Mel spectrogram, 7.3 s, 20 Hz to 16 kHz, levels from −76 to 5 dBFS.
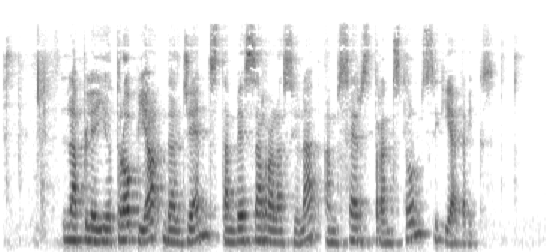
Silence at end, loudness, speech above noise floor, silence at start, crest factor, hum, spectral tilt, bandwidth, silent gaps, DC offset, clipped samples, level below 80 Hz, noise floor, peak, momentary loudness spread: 0.4 s; -23 LUFS; 30 dB; 0.05 s; 20 dB; none; -4 dB/octave; 11.5 kHz; none; under 0.1%; under 0.1%; -64 dBFS; -53 dBFS; -4 dBFS; 13 LU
